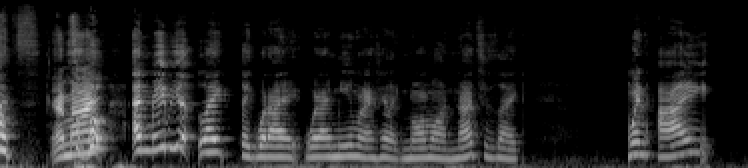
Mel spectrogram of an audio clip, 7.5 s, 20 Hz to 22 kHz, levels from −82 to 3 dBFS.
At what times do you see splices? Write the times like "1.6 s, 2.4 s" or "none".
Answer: 2.4 s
